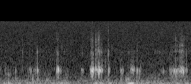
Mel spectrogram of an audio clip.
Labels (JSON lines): {"label": "biophony, knock croak", "recorder": "SoundTrap 300"}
